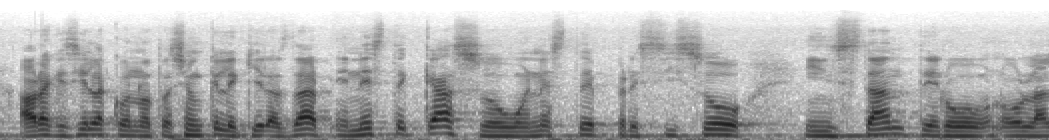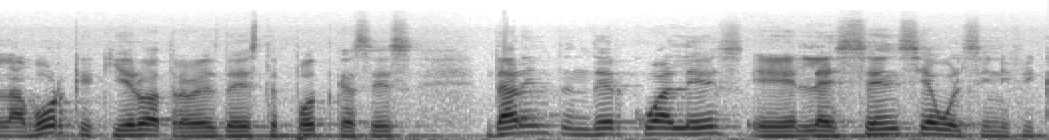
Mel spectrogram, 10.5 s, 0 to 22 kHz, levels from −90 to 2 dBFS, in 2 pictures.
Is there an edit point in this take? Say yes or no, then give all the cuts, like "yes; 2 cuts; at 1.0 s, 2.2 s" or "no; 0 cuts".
yes; 3 cuts; at 1.7 s, 4.7 s, 9.0 s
